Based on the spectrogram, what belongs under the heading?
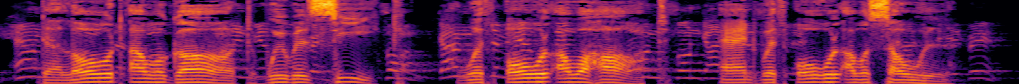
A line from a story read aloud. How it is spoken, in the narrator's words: solemnly pledged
